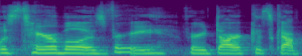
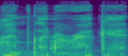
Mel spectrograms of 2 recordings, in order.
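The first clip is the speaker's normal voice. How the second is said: breathy, hushed whisper under the breath; 5 dB quieter than usual. Retelling what a character says in a scene; whispered. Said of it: "He just whispers".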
